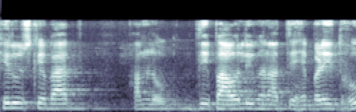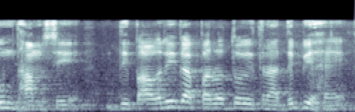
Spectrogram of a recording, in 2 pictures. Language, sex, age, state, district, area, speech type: Hindi, male, 60+, Uttar Pradesh, Bhadohi, urban, spontaneous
